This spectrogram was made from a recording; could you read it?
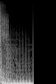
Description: Kicks
Dre Kick3.wav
